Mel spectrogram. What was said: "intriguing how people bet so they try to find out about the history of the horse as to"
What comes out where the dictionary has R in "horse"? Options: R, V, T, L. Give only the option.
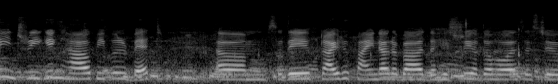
L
